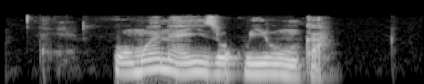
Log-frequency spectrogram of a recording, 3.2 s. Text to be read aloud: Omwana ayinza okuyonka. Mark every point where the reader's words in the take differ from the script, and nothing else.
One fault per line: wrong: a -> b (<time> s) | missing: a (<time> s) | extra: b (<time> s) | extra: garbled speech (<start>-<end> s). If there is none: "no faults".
no faults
